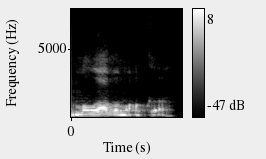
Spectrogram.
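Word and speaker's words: melaveh malkah: saturday evening um wait are there any alternate pronunciations there is none there's just the one malava malka my lava malka malava malta malava m e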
